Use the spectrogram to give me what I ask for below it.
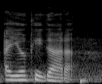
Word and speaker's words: Aokigahara: Okogare? The mountain in Japan? – Aokigahara. – Aokigahara, the Sea of Trees.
